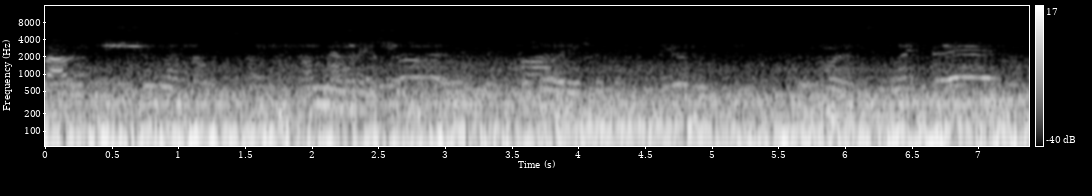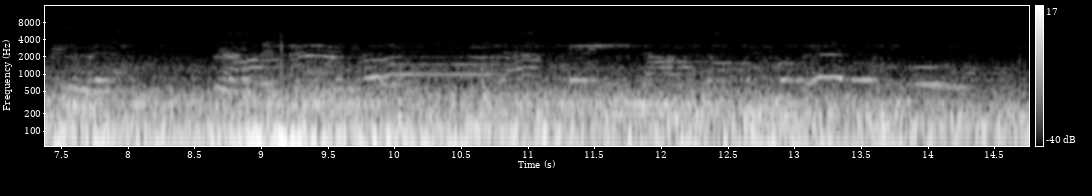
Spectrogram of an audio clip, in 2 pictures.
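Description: People talking inside a moving car's cabin, over the steady low rumble of the car driving.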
